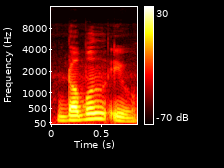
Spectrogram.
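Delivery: "ডবল ইউ" with both words fully sounded; W as two words. Shown as a demonstration. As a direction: keep "ইউ" apart after "ডবল". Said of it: "সোজা কথা".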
